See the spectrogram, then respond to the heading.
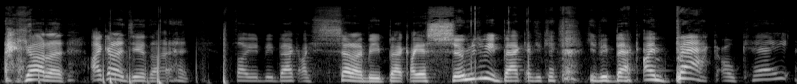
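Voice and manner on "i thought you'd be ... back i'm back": every line leans on BACK, the word "back" punched each time; mocking the clip by stressing "back"; emphasis on back. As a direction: copy the clip, hitting "back" hard at each line end. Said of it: "they're just putting emphasis on the word, um, back".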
